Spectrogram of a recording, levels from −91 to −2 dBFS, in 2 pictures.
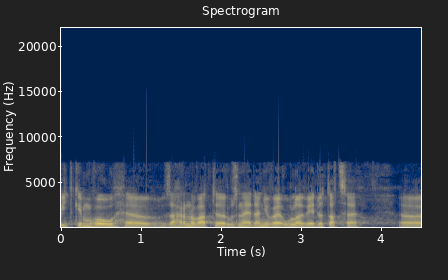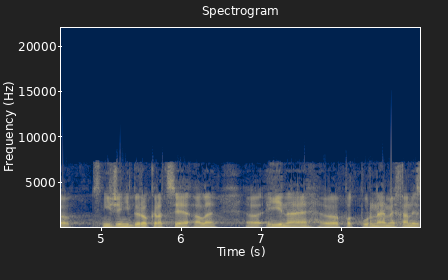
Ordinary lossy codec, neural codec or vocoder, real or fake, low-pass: AAC, 48 kbps; codec, 16 kHz, 4.8 kbps, FACodec; fake; 7.2 kHz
